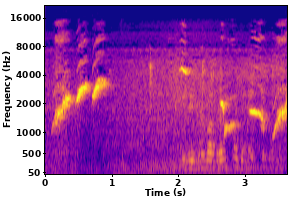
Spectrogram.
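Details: White-rumped shama in classic singing, rich upslurred whistles opening and closing the phrase, with softer low warbled notes in between.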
